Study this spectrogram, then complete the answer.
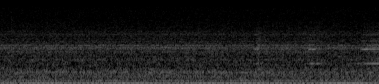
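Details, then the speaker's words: Nordmende Norma Luxus tube radio on FM, fed by signal generator near 100 MHz with little antenna: steady hiss with thin distorted tone instead of a clean tone, no stations received; intermittent contact suspected, possibly a cracked feedthrough capacitor in the FM tuner; distorted weak FM reception. "Okay, so that should be making a perfectly clear tone, not a distorted thing like this. Also, for what little antenna I have there, we're picking nothing else up, including the strong station, which is right in this area."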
